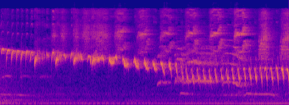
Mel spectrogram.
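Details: White-rumped shama song from an Indonesian songbird-keeping setting: rapid series of repeated whistled notes descending from high to middle pitch, then a long fast trill of repeated notes, over a steady low hum.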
